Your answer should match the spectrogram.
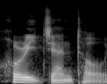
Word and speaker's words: horizontal: 호라이즌이라고 읽지 않고 horizontal 이렇게 읽는 겁니다.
